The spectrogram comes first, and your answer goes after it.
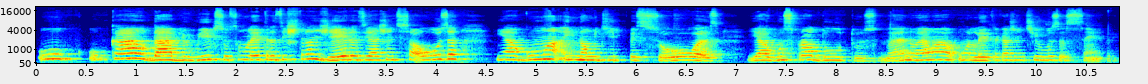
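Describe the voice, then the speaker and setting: A woman teacher, giving a children's phonics lesson and sounding out letters slowly in a sing-song way. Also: high voice. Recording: echoey room.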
